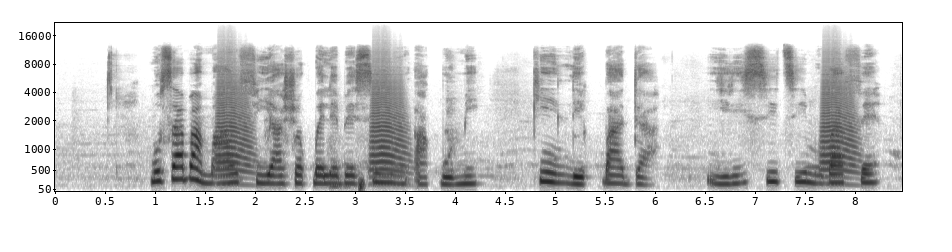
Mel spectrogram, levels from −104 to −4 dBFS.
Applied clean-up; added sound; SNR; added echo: none; Brass instrument; 4 dB; none.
